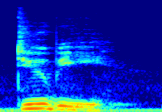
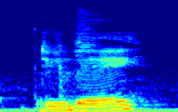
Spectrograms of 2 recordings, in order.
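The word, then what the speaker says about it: Dubé: Dylan Doobie. That's not how you pronounce his name, is it? – Doobie. I hope so. – Dubay.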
